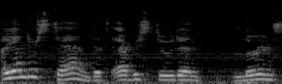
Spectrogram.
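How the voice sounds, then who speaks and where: The intonation rises and falls in a lively way. There is music behind the speech. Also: woman. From Philippines. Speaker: English tutor. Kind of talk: tutor introduction video. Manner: slow, clear.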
